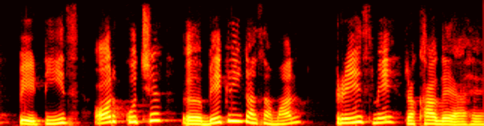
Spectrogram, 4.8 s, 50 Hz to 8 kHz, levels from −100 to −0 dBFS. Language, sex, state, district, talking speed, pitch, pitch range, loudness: Hindi, female, Bihar, Begusarai, 135 wpm, 265 Hz, 210-320 Hz, -18 LUFS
